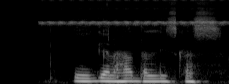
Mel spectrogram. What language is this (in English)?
Somali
